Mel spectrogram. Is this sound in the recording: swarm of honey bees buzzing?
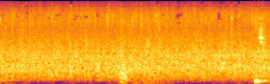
no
